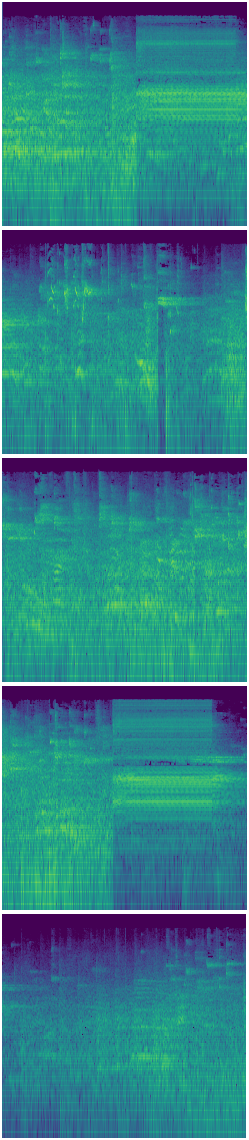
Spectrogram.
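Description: Basketball game in a gym: a ball bouncing on the hardwood and voices around the court. A scoreboard horn sounds twice, about two seconds each, once a few seconds in and again near seventeen seconds in. The second blast is the end-of-period horn.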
